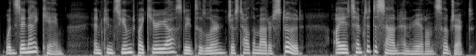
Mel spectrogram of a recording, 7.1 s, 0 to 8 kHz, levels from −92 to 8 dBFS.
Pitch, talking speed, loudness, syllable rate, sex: 170 Hz, 185 wpm, -20 LUFS, 5.7 syllables/s, female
